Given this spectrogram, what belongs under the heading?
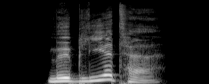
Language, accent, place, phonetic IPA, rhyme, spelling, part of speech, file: German, Germany, Berlin, [møˈbliːɐ̯tɐ], -iːɐ̯tɐ, möblierter, adjective, De-möblierter.ogg
- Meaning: inflection of möbliert: 1. strong/mixed nominative masculine singular 2. strong genitive/dative feminine singular 3. strong genitive plural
